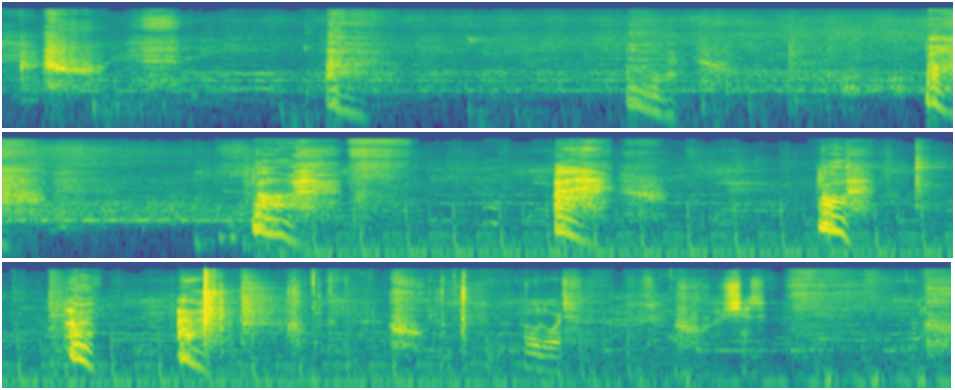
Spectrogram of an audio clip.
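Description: A man's strained grunts of effort, one with each partial rep of a leg extension set taken to failure, each falling sharply in pitch, about every two to three seconds. Background music plays underneath, with a steady bass beat coming in about halfway.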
